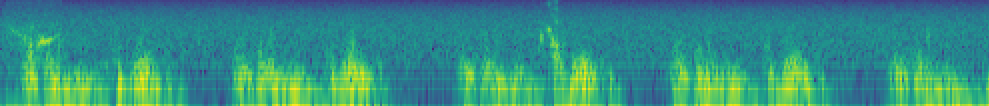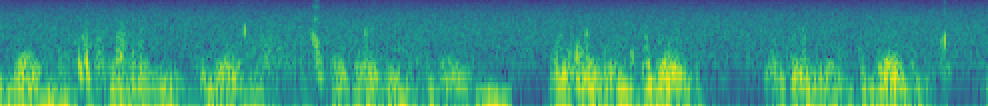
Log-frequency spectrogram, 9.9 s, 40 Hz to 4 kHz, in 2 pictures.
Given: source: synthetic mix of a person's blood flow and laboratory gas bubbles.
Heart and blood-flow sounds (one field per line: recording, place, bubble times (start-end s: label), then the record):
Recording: Doppler ultrasound of blood flow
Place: precordium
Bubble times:
0.03-0.31 s: bubbles
2.67-2.84 s: bubbles
5.30-5.42 s: bubbles
6.12-6.20 s: bubbles
6.47-6.57 s: bubbles
9.61-9.70 s: bubbles
From the record:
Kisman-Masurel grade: 123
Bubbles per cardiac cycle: 1 to 2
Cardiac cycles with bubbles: 10 to 50%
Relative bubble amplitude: loud (0.450 to 0.775)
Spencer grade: 2 (many but less than half of the cardiac periods contain bubble signals, singularly or in groups)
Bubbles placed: only in the low amplitude regions of the cardiac cycle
